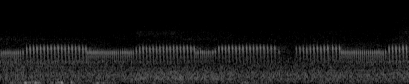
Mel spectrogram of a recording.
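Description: A nightjar churrs without a break, a dry mechanical trill that flips between a lower and higher pitch roughly every second. Faint low rumble underneath.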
